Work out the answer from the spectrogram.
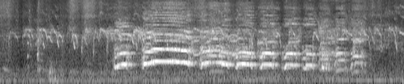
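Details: Kukuak Balenggek rooster, a singing chicken native to Solok, giving its tiered dawn crow: a long harmonic crow broken into several stepped, wavering segments lasting about three seconds, small birds twittering faintly behind.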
